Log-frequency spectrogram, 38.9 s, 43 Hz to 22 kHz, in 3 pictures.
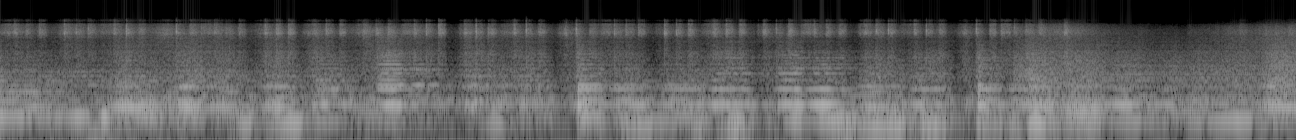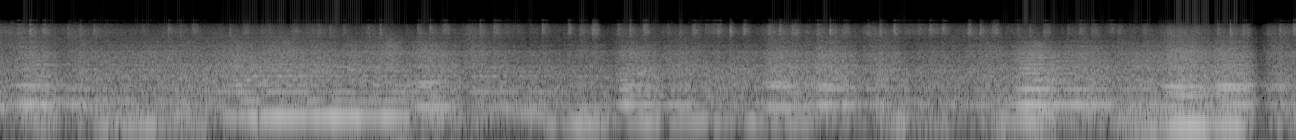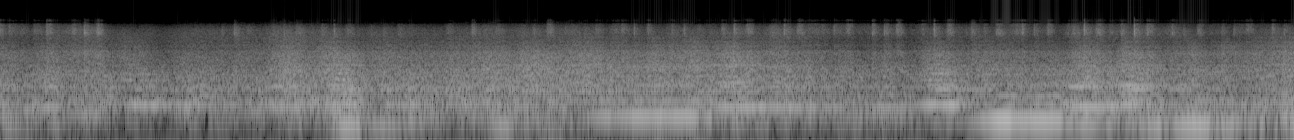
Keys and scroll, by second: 8.2 Up, 9.5 Up, 11.0 Up, 12.5 Up, 14.1 Up, 15.8 Down.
